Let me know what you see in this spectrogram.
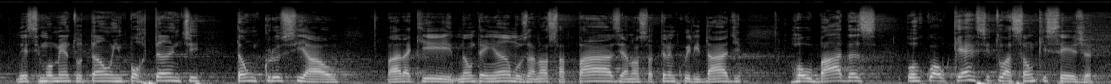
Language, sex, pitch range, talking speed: Portuguese, male, 125-165 Hz, 125 wpm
